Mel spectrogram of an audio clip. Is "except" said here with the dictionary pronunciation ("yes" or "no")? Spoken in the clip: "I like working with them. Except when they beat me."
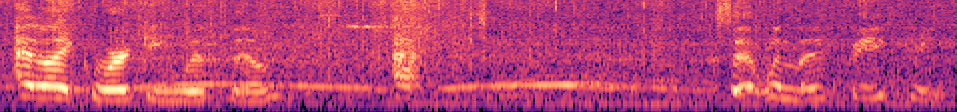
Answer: no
